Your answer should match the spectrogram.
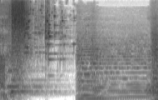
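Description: A short bright crash right at the start, dying away within about half a second, then a brief near-silent gap; about a second in, low sustained orchestral cartoon music comes in.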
